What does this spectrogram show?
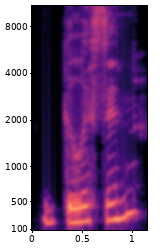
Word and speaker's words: glisten: don't hear the w glisten glisten it means kind of to sparkle glisten i don't hear that t silent d door knob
